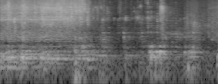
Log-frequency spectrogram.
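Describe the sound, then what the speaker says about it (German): Cold tap water gushes from a faucet into a bowl, a steady close splashing that softens and shifts as the bowl fills. "Daher machen wir jetzt die Schüssel hier mit kaltem Wasser voll."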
